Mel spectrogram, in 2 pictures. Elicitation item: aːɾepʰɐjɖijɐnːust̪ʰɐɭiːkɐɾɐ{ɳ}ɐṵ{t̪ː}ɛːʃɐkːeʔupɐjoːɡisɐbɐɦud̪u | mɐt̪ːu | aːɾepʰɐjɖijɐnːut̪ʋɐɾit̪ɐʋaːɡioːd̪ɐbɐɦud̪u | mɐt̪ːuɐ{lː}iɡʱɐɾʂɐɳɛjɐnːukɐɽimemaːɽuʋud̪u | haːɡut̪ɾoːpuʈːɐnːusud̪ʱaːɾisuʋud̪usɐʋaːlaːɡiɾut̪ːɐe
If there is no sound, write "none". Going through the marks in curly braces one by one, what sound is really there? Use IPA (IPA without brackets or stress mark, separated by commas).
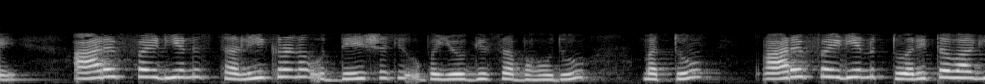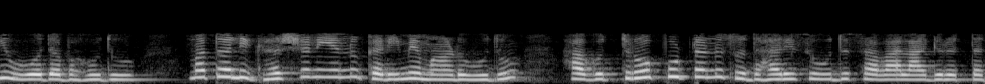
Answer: ɳ, d̪ː, lː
